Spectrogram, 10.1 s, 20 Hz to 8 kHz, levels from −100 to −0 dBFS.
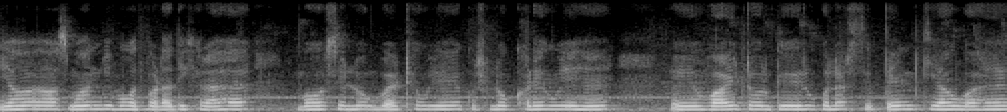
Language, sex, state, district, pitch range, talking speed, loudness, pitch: Hindi, female, Uttar Pradesh, Etah, 240-250 Hz, 170 wpm, -24 LUFS, 245 Hz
